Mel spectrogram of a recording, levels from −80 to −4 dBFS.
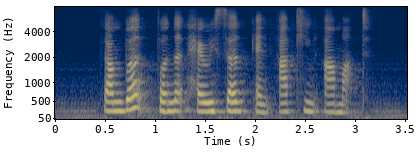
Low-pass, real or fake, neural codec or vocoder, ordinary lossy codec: none; fake; codec, 16 kHz, about 1 kbps, DyCAST, with the encoder's durations; none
